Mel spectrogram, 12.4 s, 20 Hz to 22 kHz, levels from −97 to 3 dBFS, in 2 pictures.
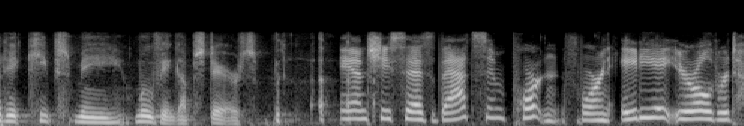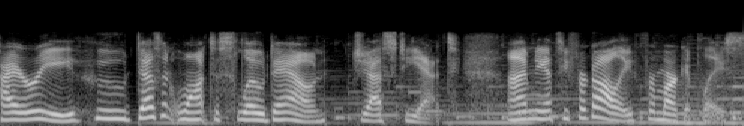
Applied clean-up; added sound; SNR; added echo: none; none; none; none.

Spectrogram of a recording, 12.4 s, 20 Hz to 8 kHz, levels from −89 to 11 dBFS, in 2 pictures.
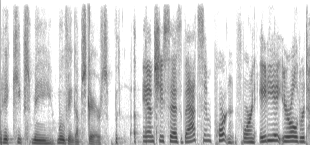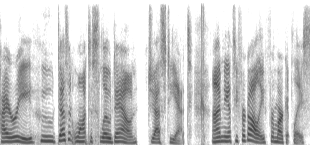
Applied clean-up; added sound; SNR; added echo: neural mask model Resemble Enhance denoiser.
